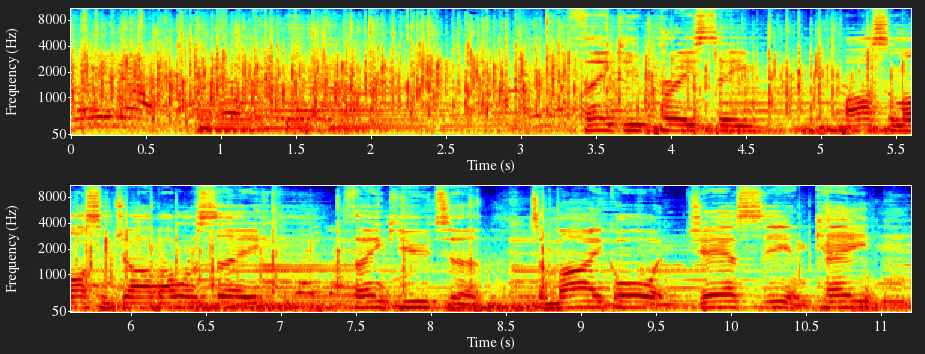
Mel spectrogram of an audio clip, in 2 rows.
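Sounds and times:
audience clapping: 0.0s - 8.0s
speech: 3.4s - 11.2s.

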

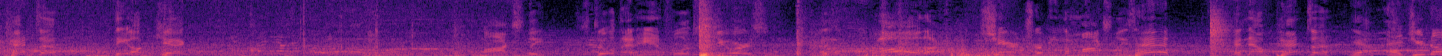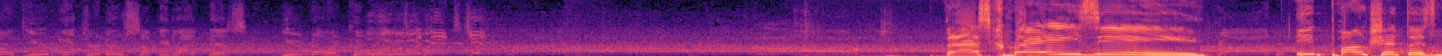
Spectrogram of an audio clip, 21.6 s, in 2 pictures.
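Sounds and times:
large stadium crowd roaring and shouting at a wrestling match: 0.0s - 21.6s
speech: 0.9s - 1.6s, 4.0s - 14.6s, 17.9s - 21.6s.

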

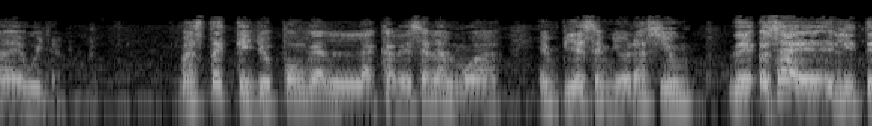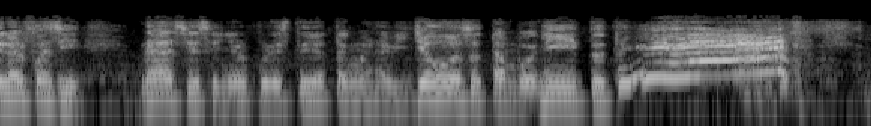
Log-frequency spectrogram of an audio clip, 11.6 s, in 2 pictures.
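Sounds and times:
speech: 0.0s - 0.6s, 1.2s - 11.2s
cats yowling: 10.0s - 11.1s.

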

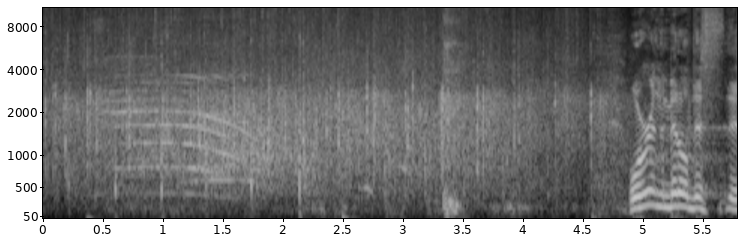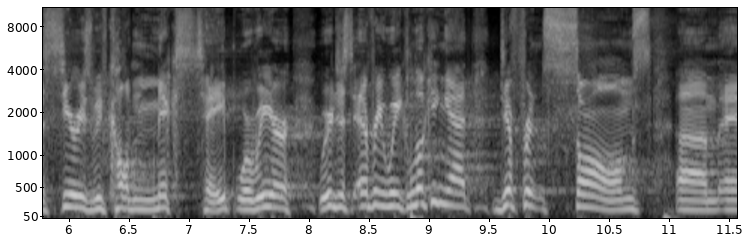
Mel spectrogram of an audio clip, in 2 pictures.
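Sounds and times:
church congregation clapping during a service: 0.0s - 5.4s
speech: 4.9s - 11.5s.

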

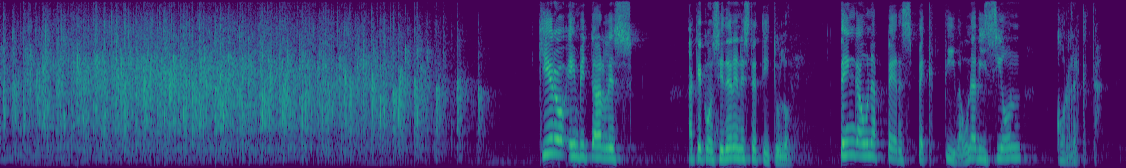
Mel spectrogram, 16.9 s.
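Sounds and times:
audience applause: 0.0s - 7.3s
speech: 8.1s - 9.5s, 10.3s - 12.0s, 12.6s - 16.4s.

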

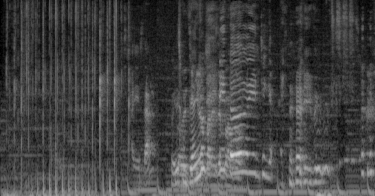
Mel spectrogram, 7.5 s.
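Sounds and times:
squirrel applause sound effect: 0.0s - 2.8s
speech: 2.8s - 7.5s
laughter: 5.6s - 7.5s.

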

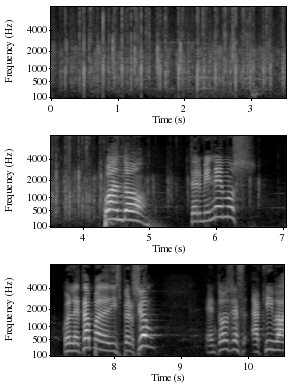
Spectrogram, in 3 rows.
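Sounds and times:
audience applause: 0.0s - 5.6s
speech: 4.3s - 6.6s, 7.2s - 8.7s, 9.4s - 10.5s.

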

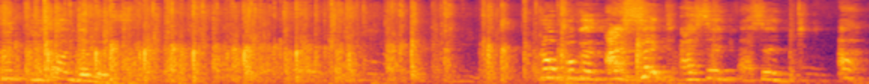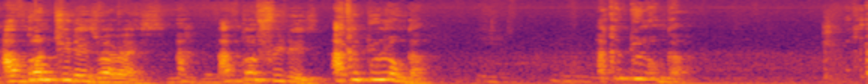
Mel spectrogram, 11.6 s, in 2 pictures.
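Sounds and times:
hand clapping: 0.0s - 4.5s, 5.2s - 5.4s
speech: 0.5s - 1.0s, 5.0s - 8.8s, 9.8s - 10.5s.

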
